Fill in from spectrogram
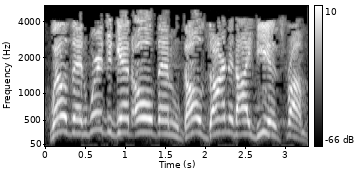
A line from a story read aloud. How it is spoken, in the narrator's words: the man shouted all the more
